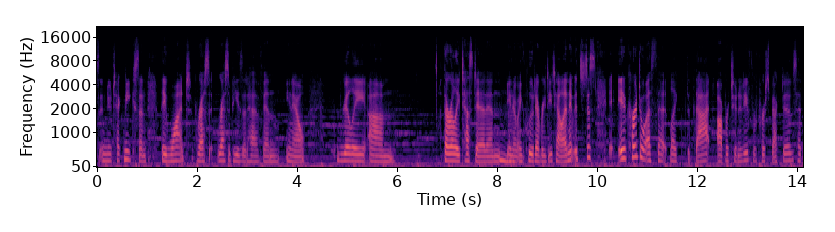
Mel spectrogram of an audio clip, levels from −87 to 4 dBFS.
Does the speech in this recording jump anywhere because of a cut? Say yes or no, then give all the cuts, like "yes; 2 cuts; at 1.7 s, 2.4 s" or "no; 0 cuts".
no; 0 cuts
